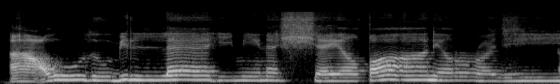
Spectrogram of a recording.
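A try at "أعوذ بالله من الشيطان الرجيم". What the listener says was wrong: Mohon maaf Ibu, ia mati tidak boleh bunyi e, harus bunyinya i. Minasyai.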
